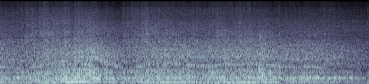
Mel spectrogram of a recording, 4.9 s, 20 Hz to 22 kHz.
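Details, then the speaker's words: Rough running from a faulty flywheel rpm sensor signal on a 1987 Porsche 911 Carrera 3.2 engine on a test stand, first start after sitting for years: stumbling, surging revs, heavy exhaust popping, suspected unburnt fuel; fuel pressure about two bar. "just getting a lot of popping out the exhaust which I think is unburnt fuel just smells like gas in here it's really popping"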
